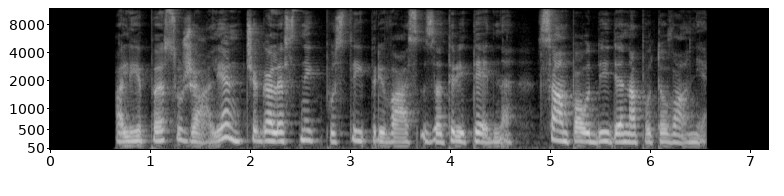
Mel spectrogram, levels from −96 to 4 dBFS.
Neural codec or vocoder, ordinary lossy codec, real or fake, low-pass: none; none; real; none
